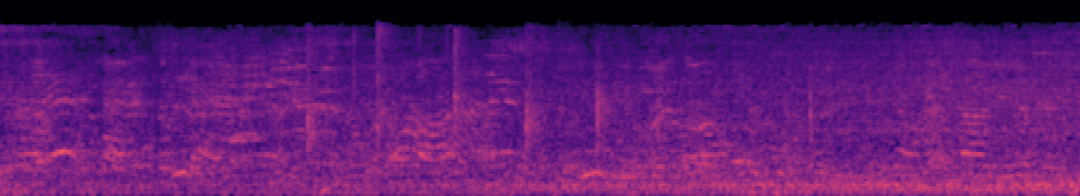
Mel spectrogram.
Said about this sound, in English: And we have train number two. Number two. Yeah, we thought we weren't going to have one, and it took forever to get one, and now we're getting two pretty quick.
